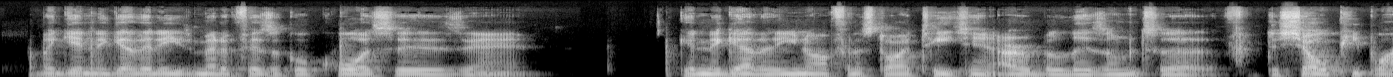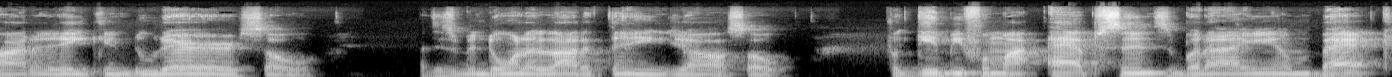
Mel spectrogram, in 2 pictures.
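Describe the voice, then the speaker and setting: The speaker has an animated tone and a fairly quick pace. The recording is very clean, with a silent background. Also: man, fairly low pitch for a man. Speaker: religious teacher. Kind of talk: Bible teaching livestream. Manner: casual, animated.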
